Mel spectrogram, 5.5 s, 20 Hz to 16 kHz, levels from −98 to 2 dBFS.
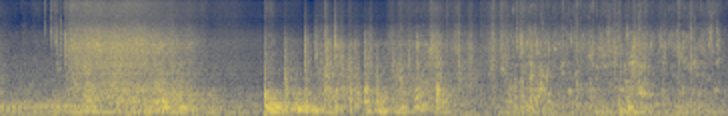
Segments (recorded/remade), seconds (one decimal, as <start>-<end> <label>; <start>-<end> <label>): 0.0-0.5 recorded; 0.5-3.8 remade; 3.8-5.5 recorded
